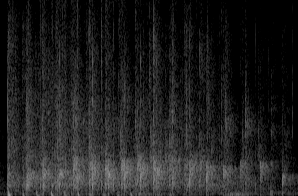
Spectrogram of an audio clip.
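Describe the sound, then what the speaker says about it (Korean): An audience at a Buddhist temple gathering applauding together, a quiet, steady patter of many hands clapping for a few seconds. "박수로 함께 시작해 볼까요?"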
